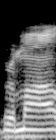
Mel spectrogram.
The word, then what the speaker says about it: Brahma: celestials remember we had Brahma with a long a is the first of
